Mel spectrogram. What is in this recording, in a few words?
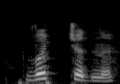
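"вӧччӧдны", Komi, female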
